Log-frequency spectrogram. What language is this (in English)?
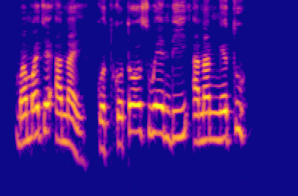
Kalenjin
